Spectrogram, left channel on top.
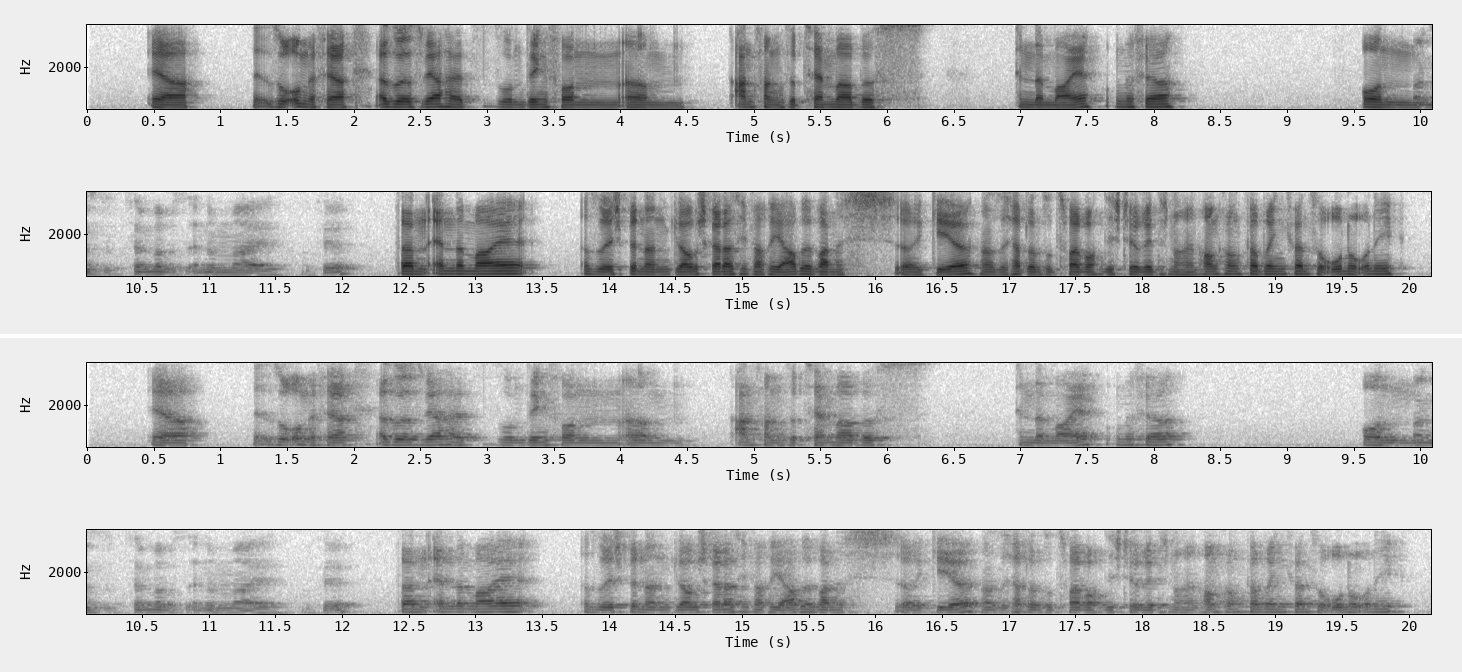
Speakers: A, on the left; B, on the left.
A: ja, so ungefähr. Also es wäre halt so ein Ding von ähm, Anfang September bis Ende Mai ungefähr. Und
B: Anfang September bis Ende Mai. Okay.
A: dann Ende Mai. Also ich bin dann, glaube ich, relativ variabel, wann ich äh, gehe. Also ich habe dann so zwei Wochen, die ich theoretisch noch in Hongkong verbringen könnte, so ohne Uni.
